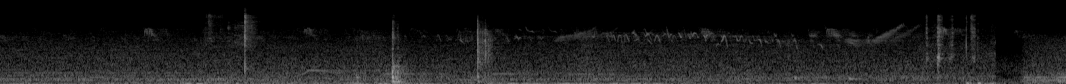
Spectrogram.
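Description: Small birds chirping again and again, with a few sharp clicks and taps from tools and the metal mounting bar being handled, over a steady low hum.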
